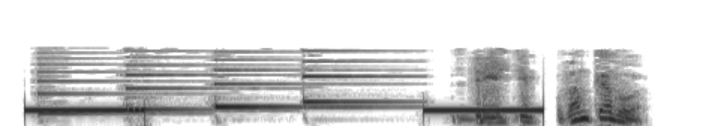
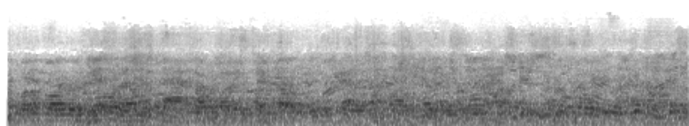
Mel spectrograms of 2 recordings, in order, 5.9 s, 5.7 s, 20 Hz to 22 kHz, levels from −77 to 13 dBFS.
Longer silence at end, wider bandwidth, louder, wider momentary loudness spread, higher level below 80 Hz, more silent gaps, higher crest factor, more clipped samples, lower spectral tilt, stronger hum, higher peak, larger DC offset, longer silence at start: first, 0.55 s vs 0 s; second, 5.4 kHz vs 13.5 kHz; first, -9 LUFS vs -13 LUFS; first, 9 LU vs 4 LU; second, -46 dBFS vs -36 dBFS; neither; about the same, 10 dB vs 12 dB; first, 0.3% vs under 0.1%; first, -7 dB/octave vs -5.5 dB/octave; neither; about the same, 0 dBFS vs 0 dBFS; second, under 0.1% vs 0.6%; first, 0.2 s vs 0.05 s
